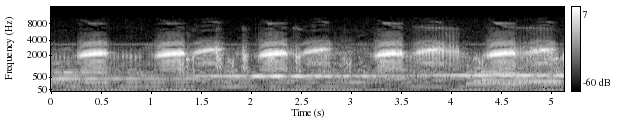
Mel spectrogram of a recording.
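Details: A toad gives nasal, slightly buzzy croaks in pairs, roughly once a second, over a steady low humming drone; toads are nocturnal and males croak in the breeding season.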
